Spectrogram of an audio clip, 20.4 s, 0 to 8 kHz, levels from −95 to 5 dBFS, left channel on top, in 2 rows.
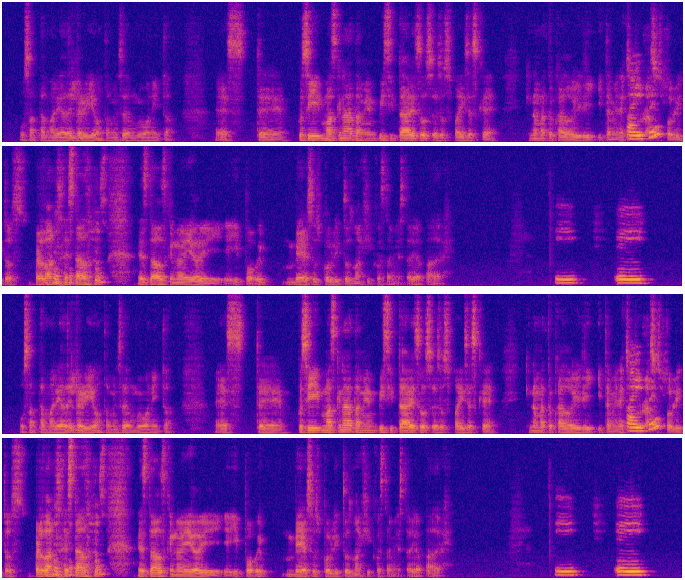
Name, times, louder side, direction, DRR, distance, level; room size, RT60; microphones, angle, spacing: voice 1, 0.3-7.4 7.9-14.1 14.5-16.9, right 3 dB, 55° right, 2 dB, 0.8 m, -30 dB
voice 2, 1.1-1.5 9.4-9.9 11.0-11.1 11.6-11.7 18.5-18.8 19.4-19.8, right 1 dB, 30° right, 5 dB, 1.1 m, -21 dB
5.3 x 2.6 x 3.6 m, 0.25 s
head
